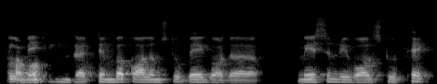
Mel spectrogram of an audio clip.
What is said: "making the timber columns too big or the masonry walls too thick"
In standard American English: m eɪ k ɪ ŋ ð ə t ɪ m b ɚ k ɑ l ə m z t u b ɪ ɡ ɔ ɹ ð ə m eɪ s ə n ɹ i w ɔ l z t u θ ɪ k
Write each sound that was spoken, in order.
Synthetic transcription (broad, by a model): m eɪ k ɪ ŋ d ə t ɪ m b ɚ k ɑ l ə m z t u b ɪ ɡ ɔ ɹ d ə m eɪ s ə n ɹ i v ɔ l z t u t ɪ k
